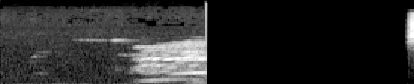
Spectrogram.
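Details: Cow giving a rising, harmonic moo that is abruptly cut off after about half a second, followed by silence and a brief burst of noise.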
